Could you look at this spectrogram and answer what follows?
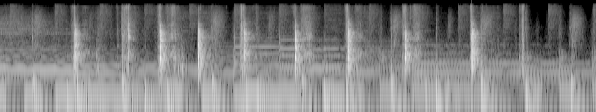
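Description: Kitchen knife chopping garlic cloves on a cutting board, a steady knock of the blade on the board about every half second.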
